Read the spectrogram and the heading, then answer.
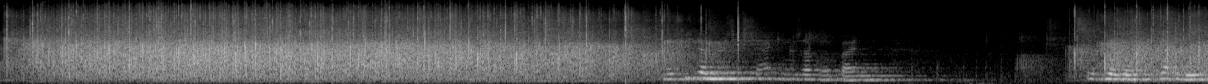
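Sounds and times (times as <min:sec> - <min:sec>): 
sizable audience applauding: 0:00.0 - 0:07.5, 0:10.2 - 0:12.0
speech: 0:11.1 - 0:12.0.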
